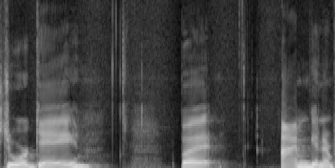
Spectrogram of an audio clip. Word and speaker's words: storge: them when they need you then we have storage technically it's pronounced storge but I'm going to pronounce it storage is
